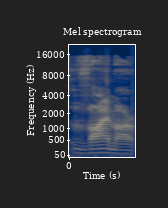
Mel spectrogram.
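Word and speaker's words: Weimar: So you have one set of youth channeling their I thought it was Vhimma Republic. I thought that's how you pronounce it cuz uh W's are pronounced as V's in German anger into nationalist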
